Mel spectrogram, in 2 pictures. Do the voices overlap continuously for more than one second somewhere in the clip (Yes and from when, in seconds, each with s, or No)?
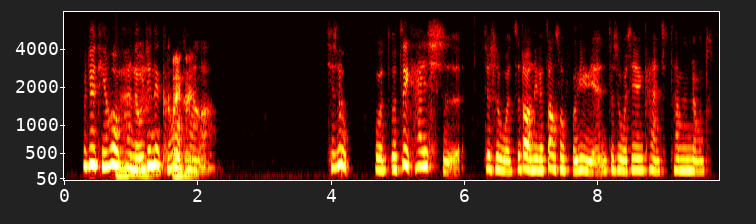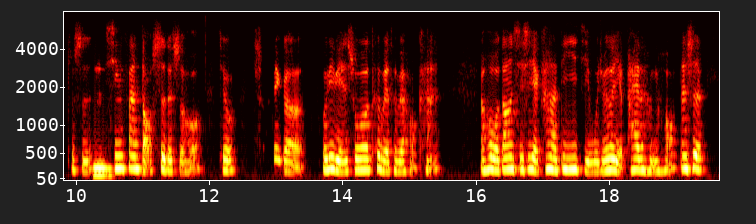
Yes, from 0.8 s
